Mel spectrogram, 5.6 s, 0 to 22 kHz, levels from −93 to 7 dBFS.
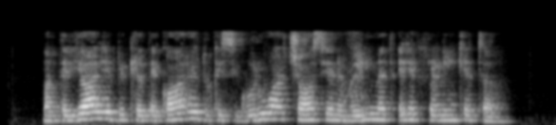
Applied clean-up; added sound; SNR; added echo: neural mask model DeepFilterNet 3.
